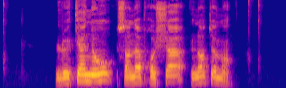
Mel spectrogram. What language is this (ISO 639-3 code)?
fra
